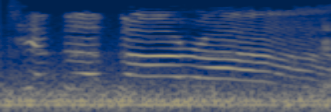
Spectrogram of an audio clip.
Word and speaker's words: Tibooburra: We're going to Tibooburra. Excellent. Very good pronunciation, mate.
